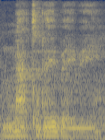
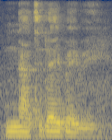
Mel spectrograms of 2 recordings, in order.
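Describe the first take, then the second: First: Very soft, low sassy brush-off; [name] voice again. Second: Soft, low, sassy [name]; a light sassy [name] dismissal. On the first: Vlogger repeating [name] line, much softer. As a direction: hush it like [name], breathy sass. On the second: Vlogger doing [name] to dismiss fans, soft and sassy. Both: Retold or imitated. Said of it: "In my [name] voice".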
